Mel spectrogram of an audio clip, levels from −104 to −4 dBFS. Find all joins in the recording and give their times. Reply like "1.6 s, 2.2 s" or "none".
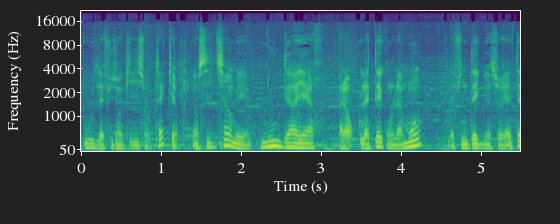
1.2 s, 2.2 s, 3.1 s, 4.6 s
